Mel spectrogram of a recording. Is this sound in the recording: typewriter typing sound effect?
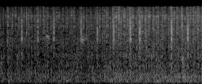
yes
